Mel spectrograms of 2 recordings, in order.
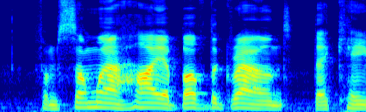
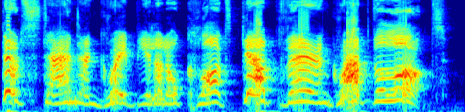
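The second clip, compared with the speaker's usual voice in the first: yelling out loud; 13 dB louder than usual. A narrator's reading. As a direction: shriek greedy orders at the boy. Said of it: "She yells out loud".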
